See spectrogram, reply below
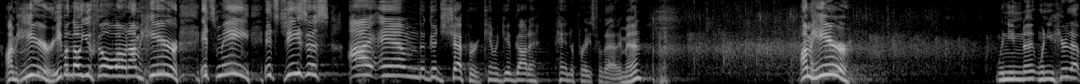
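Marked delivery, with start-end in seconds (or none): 0.1-6.5 raised, forceful proclamation; emphatic reassurance. Retold or imitated. Good Shepherd revealing himself as Jesus, emphatic. 10.7-11.3 high, loud shout; booming reassurance. Retold or imitated. Preacher voicing the Shepherd's presence, shouted. Shepherd's call repeated at full volume.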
